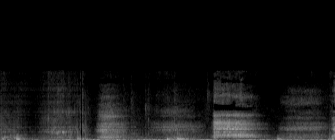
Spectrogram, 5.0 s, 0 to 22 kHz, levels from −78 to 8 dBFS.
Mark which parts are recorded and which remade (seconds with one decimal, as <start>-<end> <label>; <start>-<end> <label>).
0.0-1.2 remade; 1.2-5.0 recorded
